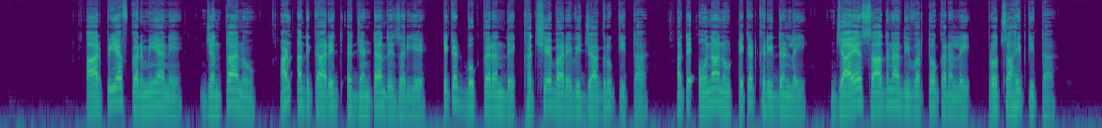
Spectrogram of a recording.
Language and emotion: Punjabi, neutral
